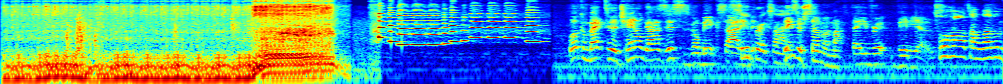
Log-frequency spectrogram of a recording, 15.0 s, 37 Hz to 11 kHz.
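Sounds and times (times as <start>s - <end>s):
engine rumbling: 0.0s - 6.8s
horn playing a tune: 5.6s - 8.3s.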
